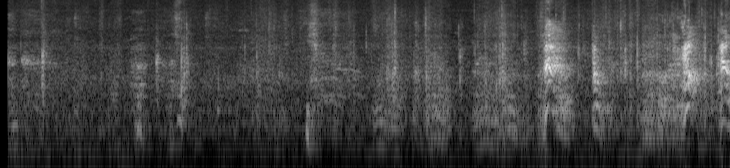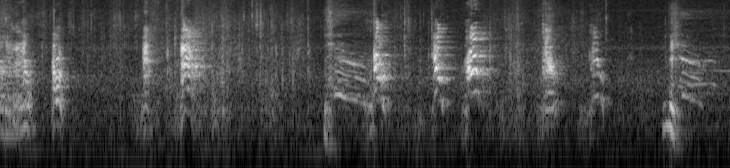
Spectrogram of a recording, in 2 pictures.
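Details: Two nine-week-old Cardigan Welsh Corgi puppies, brother and sister named Fos and Ebo, play fighting at home in Adelaide, South Australia; yappy barks and growly squeals come in quick bursts, growing louder and more frequent partway through, with a person's voice at times.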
